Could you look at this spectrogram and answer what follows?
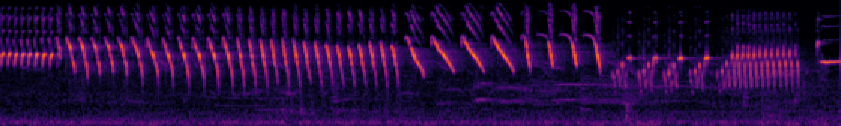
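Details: Belgian canary song that got many canaries singing: a buzzy opening roll, then a long steady trill of rapid falling notes that slows into wider sweeps, ending in buzzy rattles.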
